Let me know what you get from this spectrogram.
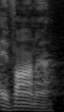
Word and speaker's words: Abana: Abana, it's pronounced Avana, is the Hebrew word for support.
